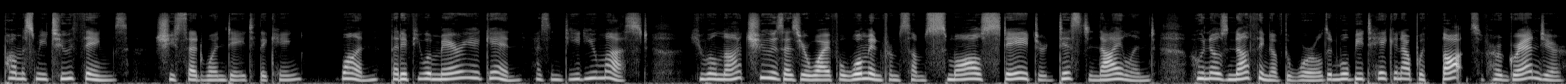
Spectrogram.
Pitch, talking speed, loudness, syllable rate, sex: 230 Hz, 205 wpm, -19 LUFS, 4.8 syllables/s, female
